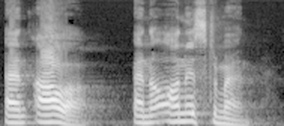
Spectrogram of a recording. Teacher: begin with a vowel sound as the initial consonant H is not pronounced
